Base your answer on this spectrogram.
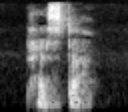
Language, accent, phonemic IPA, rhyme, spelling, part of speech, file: English, Southern England, /ˈpɛstə(ɹ)/, -ɛstə(ɹ), pester, verb / noun, LL-Q1860 (eng)-pester.wav
- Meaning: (verb) 1. To bother, harass, or annoy persistently 2. To crowd together thickly; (noun) A bother or nuisance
